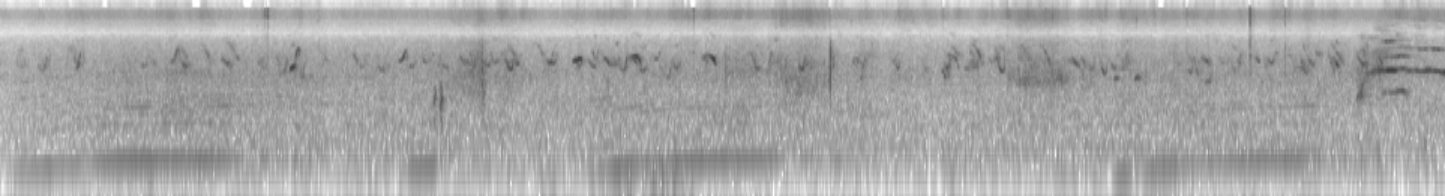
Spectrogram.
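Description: Chickens cluck steadily, a hen with her chicks, with repeated low clucks and sharper peeping calls close by, alone with no talk.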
